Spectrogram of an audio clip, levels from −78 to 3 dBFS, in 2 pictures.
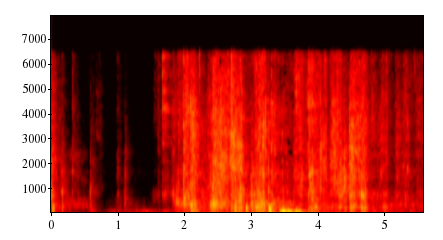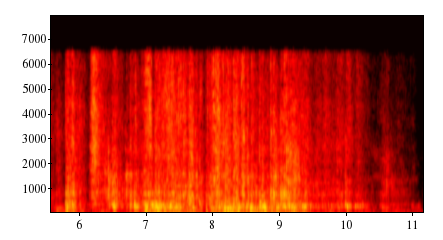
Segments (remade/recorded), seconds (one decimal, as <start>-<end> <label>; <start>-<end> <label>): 0.0-3.7 recorded; 3.7-4.4 remade; 4.4-11.2 recorded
